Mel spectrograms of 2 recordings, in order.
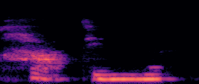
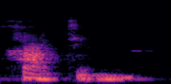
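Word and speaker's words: Khatyn: un piccolo villaggio chiamato Hatin, non Katyn, Hatin. Si scrive quasi uguale, è soltanto la prima lettera che è diversa e la pronuncia è leggermente diversa.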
